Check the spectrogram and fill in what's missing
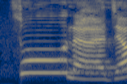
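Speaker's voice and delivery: सूरज said slowly, the ऊ in सू held long; long drawn-out oo. Shown as a demonstration. Teacher modelling the long ऊ matra for pupils, slow. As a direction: draw out the सू in सूरज. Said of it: "उसका उच्चारण हम थोड़ा सा लंबा खींच रहे हैं".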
